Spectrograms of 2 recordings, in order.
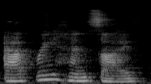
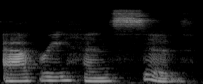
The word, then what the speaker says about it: apprehensive: When I blend them together, apprehensive, it doesn't sound right. I have to flex the last vowel to the schwa to adjust the pronunciation. When I do, the word becomes apprehensive. Apprehensive.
